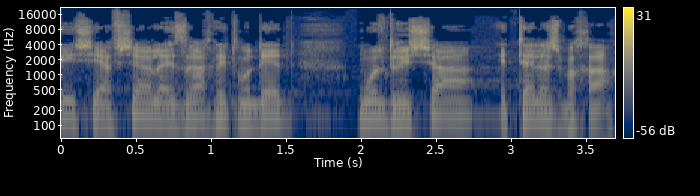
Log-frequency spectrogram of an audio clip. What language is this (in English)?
Hebrew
